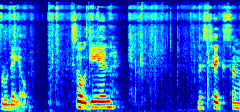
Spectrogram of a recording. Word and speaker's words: Rodeo: I was saying Rodeo, but it's Rodeo.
